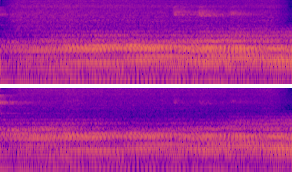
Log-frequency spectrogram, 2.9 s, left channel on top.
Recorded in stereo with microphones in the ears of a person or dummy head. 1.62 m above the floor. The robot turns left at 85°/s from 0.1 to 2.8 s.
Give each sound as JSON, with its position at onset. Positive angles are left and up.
{"t": 0.0, "sound": "a helicopter", "azimuth_deg": -125}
